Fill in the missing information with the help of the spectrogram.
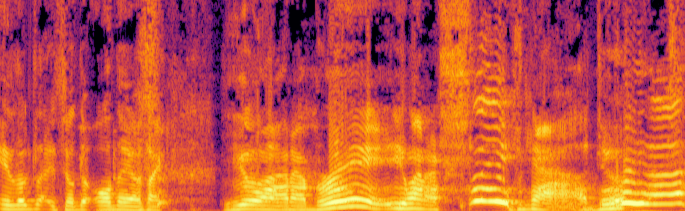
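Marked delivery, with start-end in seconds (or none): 1.7-5.1 supervillain voice, high, with pitch swooping and swinging. Retelling teasing a partner with a sleep mask: Bane voice. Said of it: "it sounded like Bane".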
